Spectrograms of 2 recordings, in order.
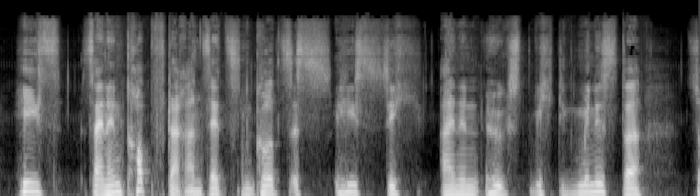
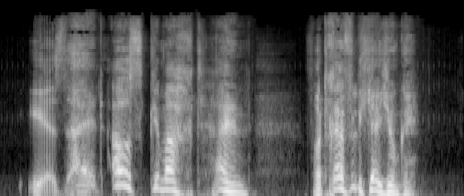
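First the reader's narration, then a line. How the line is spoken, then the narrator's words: Calling out. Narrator (German): rief Athos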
